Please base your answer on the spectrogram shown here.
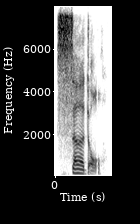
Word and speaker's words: subtle: don't hear a B, we don't hear a T, there's no E sound. It's subtle. Subtle. And this DL is going to be very quick, dull.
